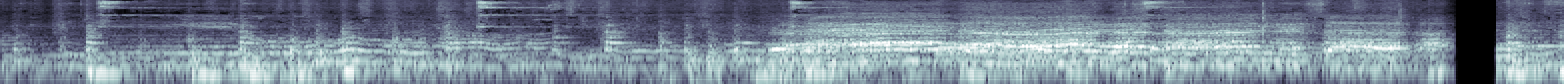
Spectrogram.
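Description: Indian devotional chanting (bhajan/kirtan) by voices, with jingling hand percussion; the singing swells louder about six seconds in.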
